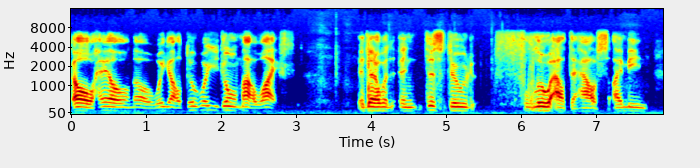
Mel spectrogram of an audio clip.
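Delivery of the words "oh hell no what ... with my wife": best-effort, put-on Southern American accent. Confronting a man about his wife, in a Southern American accent. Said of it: "in the best, you know, Southern accent I could pull off".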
